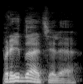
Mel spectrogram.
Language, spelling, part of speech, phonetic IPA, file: Russian, предателя, noun, [prʲɪˈdatʲɪlʲə], Ru-предателя.ogg
- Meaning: genitive/accusative singular of преда́тель (predátelʹ)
